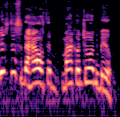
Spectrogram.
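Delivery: high, confused disbelief; mock bewilderment. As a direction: act baffled at a bird's nest up there. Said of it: "I'm like".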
